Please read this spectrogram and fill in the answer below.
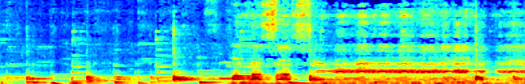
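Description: Kuda lumping gamelan music: struck metallophones play a stepping melody over low drum beats, and a wavering melody line with strong vibrato comes in about three seconds in.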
